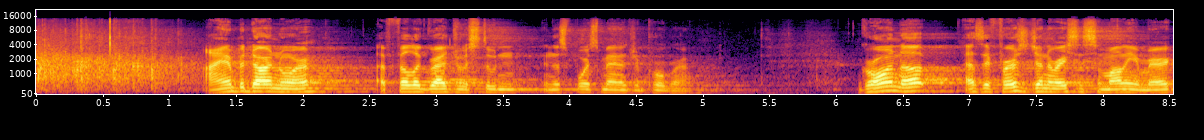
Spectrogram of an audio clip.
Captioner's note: applause and cheering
